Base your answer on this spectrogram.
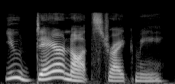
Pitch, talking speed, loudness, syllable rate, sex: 210 Hz, 170 wpm, -16 LUFS, 3.9 syllables/s, female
